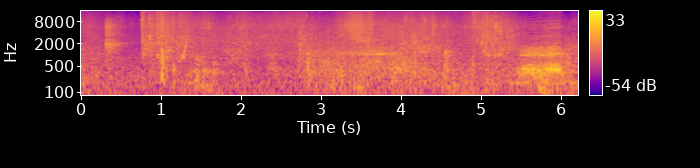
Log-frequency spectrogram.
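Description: Ice water sloshing and splashing in an inflatable pool as a person steps in and sits down among the ice. Over it come breaths blown out hard through pursed lips, the loudest near the end.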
